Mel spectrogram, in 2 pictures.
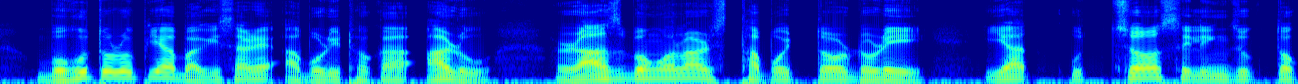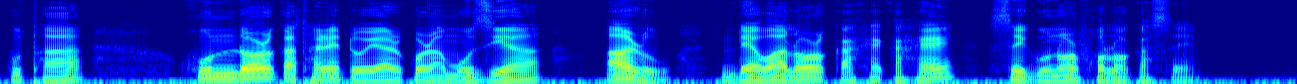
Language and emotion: Assamese, neutral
